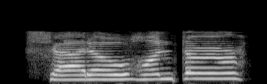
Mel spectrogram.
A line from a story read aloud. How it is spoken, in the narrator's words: it snarled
